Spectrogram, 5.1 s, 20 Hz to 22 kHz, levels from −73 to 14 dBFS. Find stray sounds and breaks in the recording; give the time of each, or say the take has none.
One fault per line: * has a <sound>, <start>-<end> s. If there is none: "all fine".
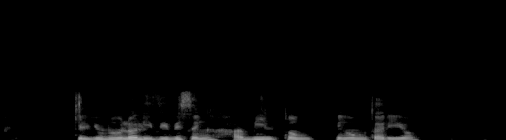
all fine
